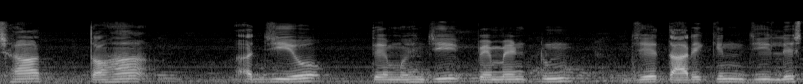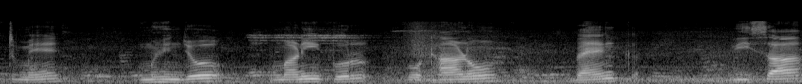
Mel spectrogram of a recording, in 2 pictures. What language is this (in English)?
Sindhi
